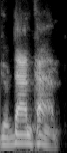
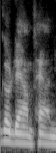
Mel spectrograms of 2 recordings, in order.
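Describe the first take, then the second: First: It is said in a Pittsburgh accent. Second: It is said in a standard American accent.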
